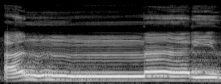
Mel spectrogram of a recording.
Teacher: نون مشدد غنہ ہوگا، را باریک ہوگی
